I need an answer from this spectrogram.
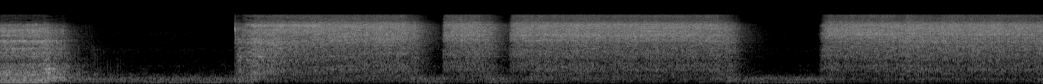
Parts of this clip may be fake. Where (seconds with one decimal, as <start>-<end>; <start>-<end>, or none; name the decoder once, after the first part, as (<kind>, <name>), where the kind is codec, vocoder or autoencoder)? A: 8.7-10.4 (vocoder, Vocos)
